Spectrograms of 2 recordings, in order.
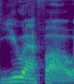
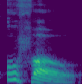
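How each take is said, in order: First: The letters are spoken with English pronunciation. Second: The letters are spoken with Swedish pronunciation. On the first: "In English" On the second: "and in Swedish"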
